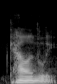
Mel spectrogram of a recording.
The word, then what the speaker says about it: Calendly: So it kind of is spelled like calendar, but instead of der, it's Lee. Calendly.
